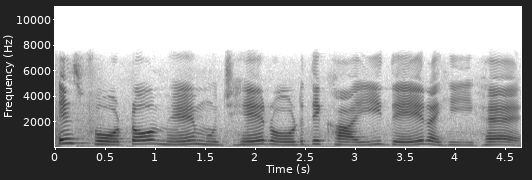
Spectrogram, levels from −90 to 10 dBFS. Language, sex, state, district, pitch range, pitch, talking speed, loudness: Hindi, female, Madhya Pradesh, Katni, 225-265 Hz, 235 Hz, 115 wpm, -19 LUFS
